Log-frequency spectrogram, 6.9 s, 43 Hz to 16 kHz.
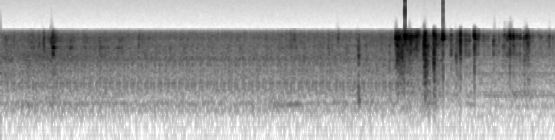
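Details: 1994 BMW E36 318is with a charged battery: quiet cabin, then short bursts of fast, uneven clicking from inside the car while dash lights blink on and off, starter not turning; no-start, cause not yet found.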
